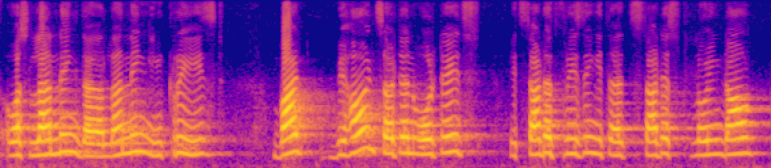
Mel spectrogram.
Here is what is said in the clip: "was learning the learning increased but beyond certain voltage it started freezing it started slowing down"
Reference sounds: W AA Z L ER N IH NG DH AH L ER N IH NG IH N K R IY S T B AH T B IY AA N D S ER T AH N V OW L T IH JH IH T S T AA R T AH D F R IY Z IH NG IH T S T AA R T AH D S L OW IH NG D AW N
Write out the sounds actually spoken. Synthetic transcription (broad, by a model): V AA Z L ER N IH NG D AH L ER N IH NG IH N K R IY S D B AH T B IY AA N D S ER T AH N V OW T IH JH IH T S T AA R T AH D F R IY Z IH NG IH T S T AA R T AH D S L OW IH NG D AW N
